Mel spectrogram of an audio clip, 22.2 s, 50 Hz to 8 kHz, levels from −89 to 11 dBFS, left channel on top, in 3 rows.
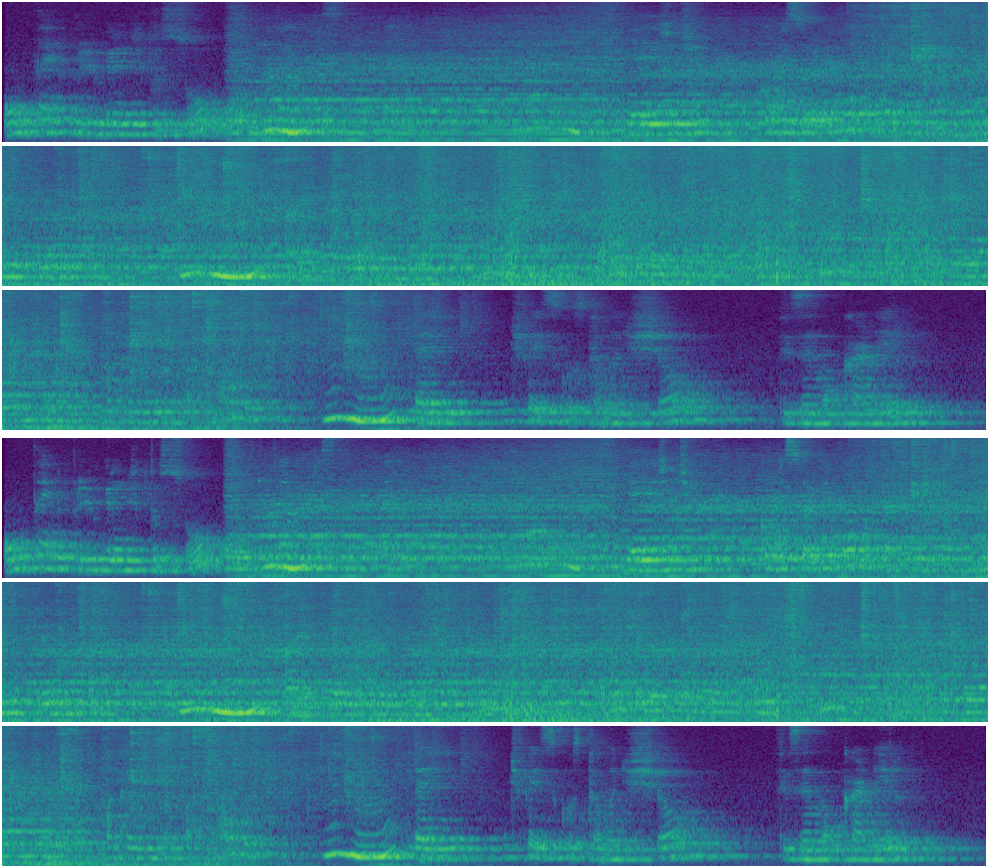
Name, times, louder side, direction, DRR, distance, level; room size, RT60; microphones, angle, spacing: voice 1, 0.0-2.6 2.8-3.1 4.6-5.3 5.7-8.1 9.5-11.3 11.9-16.7 17.8-18.3 18.5-20.1 20.6-21.6, right 1 dB, 75° right, -1 dB, 3.0 m, -25 dB
sound 1, 1.7-15.4, right 2 dB, 50° right, 2.4 m, -26 dB
voice 2, 1.9-2.3 3.8-4.4 8.7-9.4 17.2-17.8, right 1 dB, 15° right, 4 dB, 0.5 m, -17 dB
Crumpling crinkling, 6.3-18.4, equal, 10° left, 3.9 m, -28 dB
sound 2, 9.8-15.3, left 5 dB, 55° left, 0.9 m, -28 dB
9.9 x 5.6 x 7.3 m, 1.3 s
head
